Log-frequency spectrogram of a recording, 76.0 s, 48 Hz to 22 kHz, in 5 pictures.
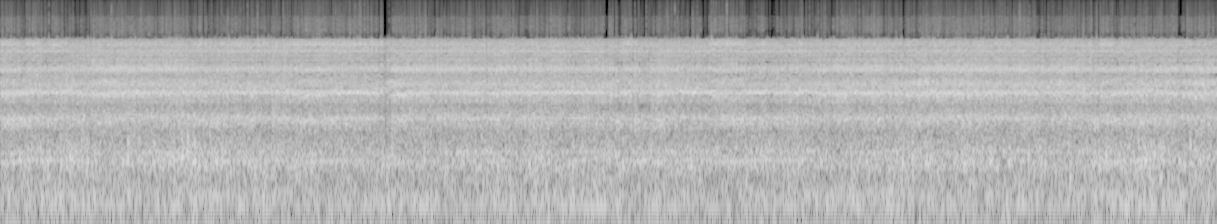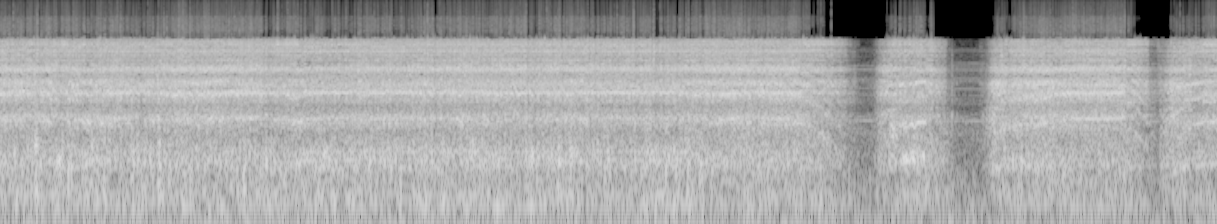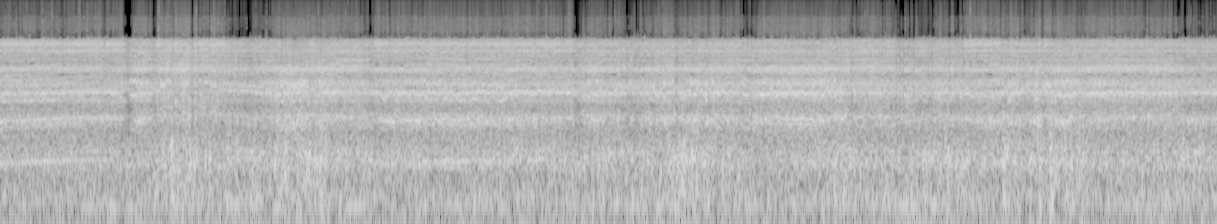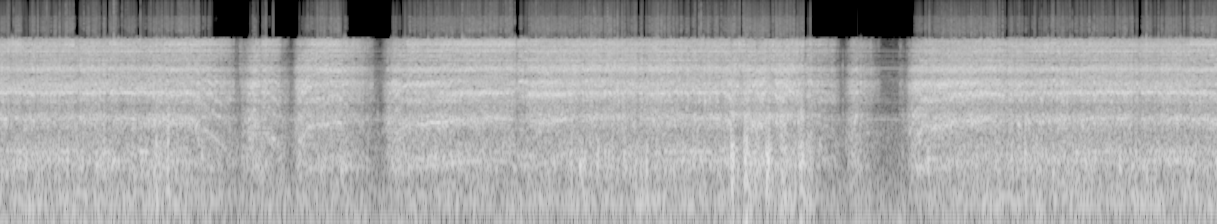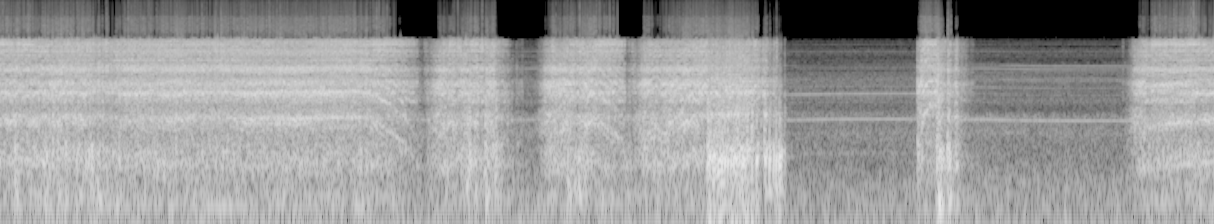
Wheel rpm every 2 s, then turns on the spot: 230, 230, 230, 230, 230, 230, 230, 230, 230, 230, 230, 230, 150, 80, 160, 200, 260, 220, 220, 230, 220, 220, 230, 230, 90, 150, 230, 190, 90, 220, 220, 220, 180, 100, 150, 40, 30, 80.
none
